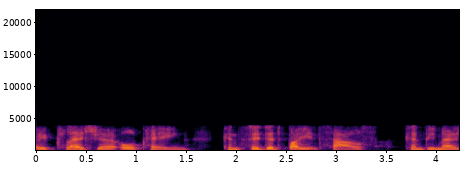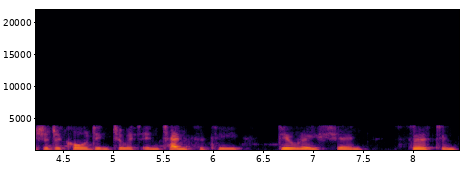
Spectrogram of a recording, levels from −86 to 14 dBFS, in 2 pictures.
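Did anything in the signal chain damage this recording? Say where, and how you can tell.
Yes. At the codec stage, G.729 compression runs through the whole clip. Nothing passes above 3.8 kHz, and the speech sounds rough and synthetic, which fits 8 kbit/s.

From 5.54 s, just after "measured according to its", channel delay causes comb filtering until the end. One channel arrives a fraction of a millisecond late. Summing to mono cuts a notch near 3 kHz, making the sound hollow.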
